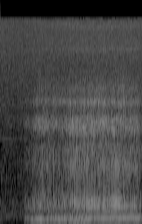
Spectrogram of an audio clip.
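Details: A woman snoring: a single long, steady, buzzing snore on one breath after a quiet pause.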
